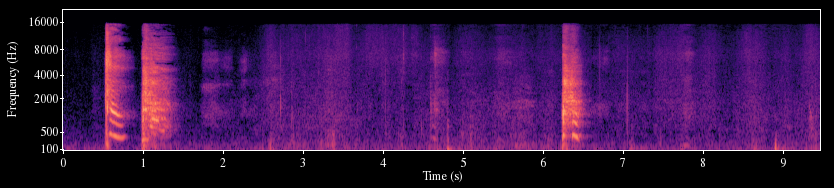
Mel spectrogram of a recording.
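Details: An 8-month-old infant gives three short, high-pitched voluntary fake cough bursts, trading them back and forth with her mother in a quiet room.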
